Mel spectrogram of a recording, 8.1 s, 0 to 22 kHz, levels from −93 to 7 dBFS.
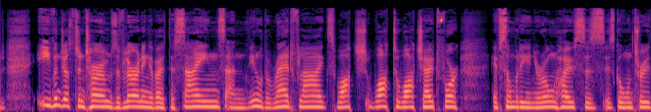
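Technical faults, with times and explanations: Nothing in this speech recording sounds technically faulty.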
